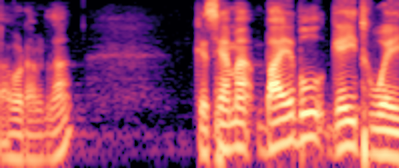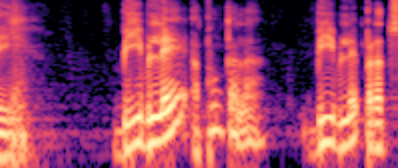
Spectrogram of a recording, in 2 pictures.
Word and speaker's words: Bible Gateway: Bible Gateway, no. Bible Gateway, please. All right, do you understand? Bible Gateway. ¿Cómo se escribe?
